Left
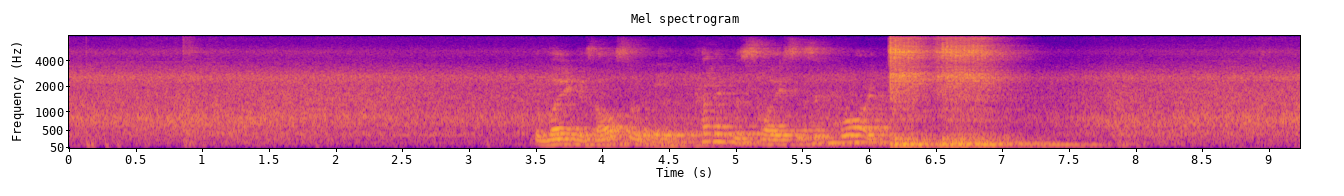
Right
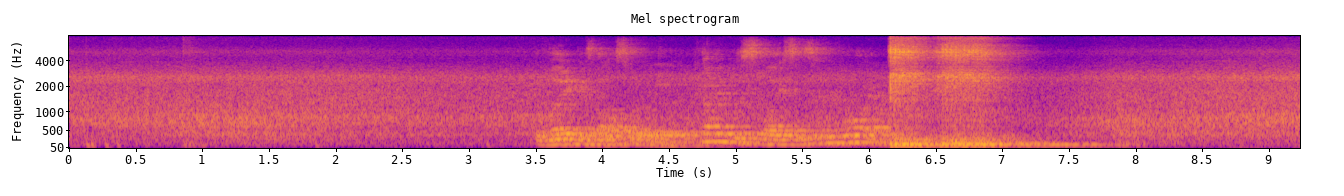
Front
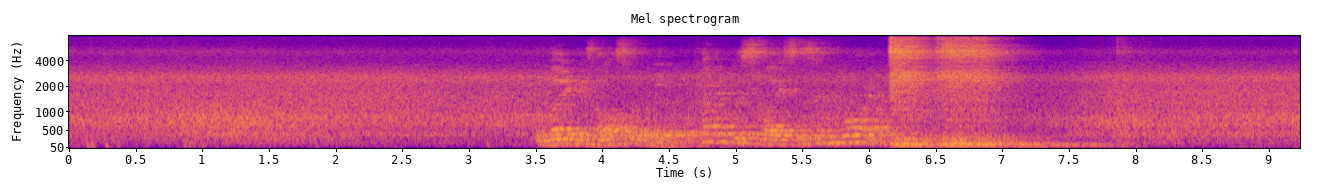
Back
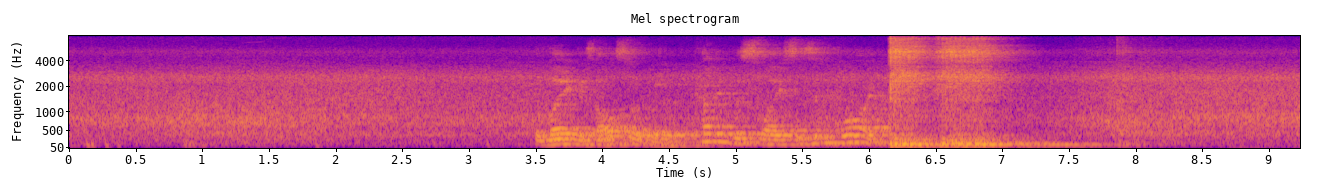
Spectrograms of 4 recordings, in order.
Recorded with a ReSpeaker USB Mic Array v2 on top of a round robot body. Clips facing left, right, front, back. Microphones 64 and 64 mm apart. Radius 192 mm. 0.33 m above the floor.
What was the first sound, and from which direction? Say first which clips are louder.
A man speaking: left 1 dB, back 3 dB; 125° left.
